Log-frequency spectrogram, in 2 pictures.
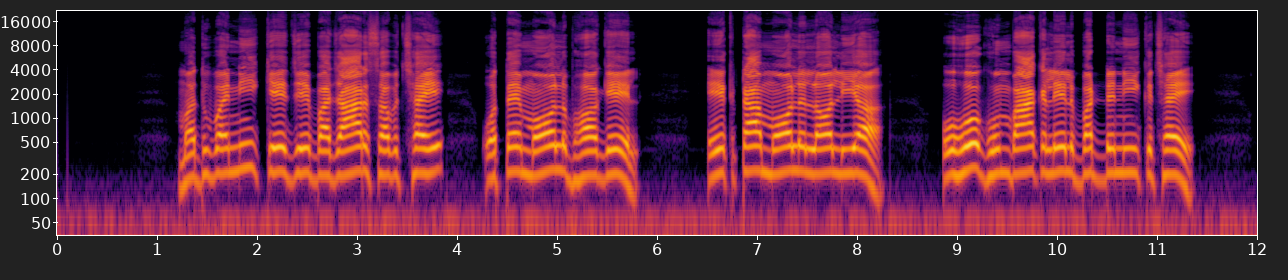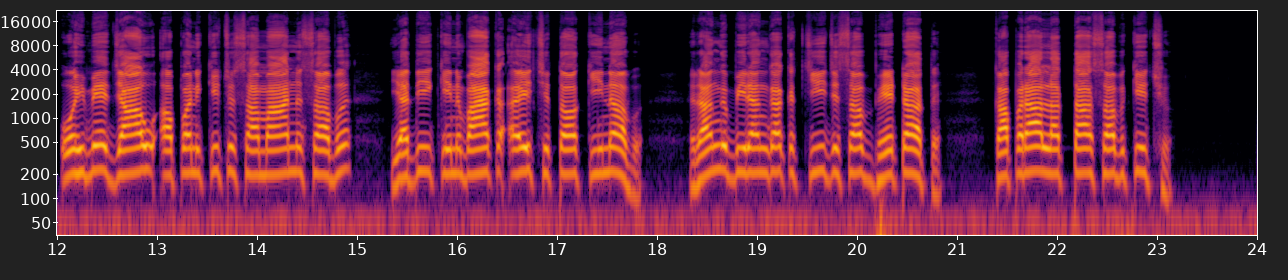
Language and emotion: Maithili, neutral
